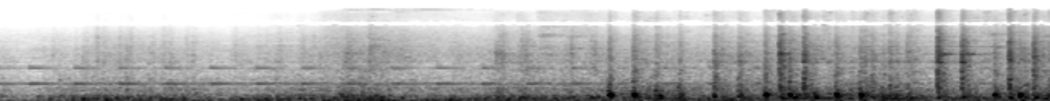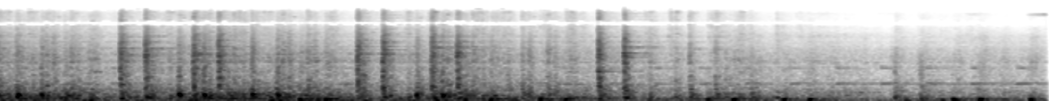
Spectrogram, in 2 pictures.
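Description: Electric train of Kyushu Railway Company passing close, a steady rumble with its wheels clicking sharply over the rail joints. Loudest through the middle, easing off near the end.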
